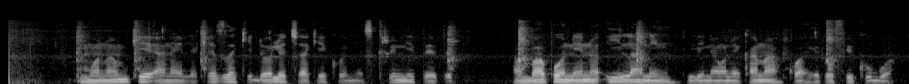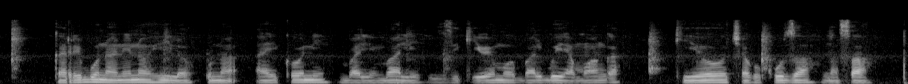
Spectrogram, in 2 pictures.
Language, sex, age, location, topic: Swahili, male, 25-35, Nairobi, education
